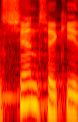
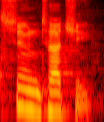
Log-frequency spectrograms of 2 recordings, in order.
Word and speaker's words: Syntyche: Their names are Euodia and Syntyche. That's how I pronounce it. I've heard it pronounced Syntyche. Sintaich. I've heard it pronounced all different kinds of ways. Some people call it soon touchy.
